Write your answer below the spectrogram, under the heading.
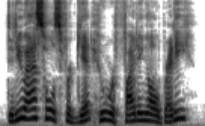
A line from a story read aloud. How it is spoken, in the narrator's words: Your shouts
